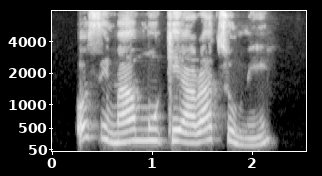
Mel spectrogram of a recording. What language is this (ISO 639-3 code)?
yor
